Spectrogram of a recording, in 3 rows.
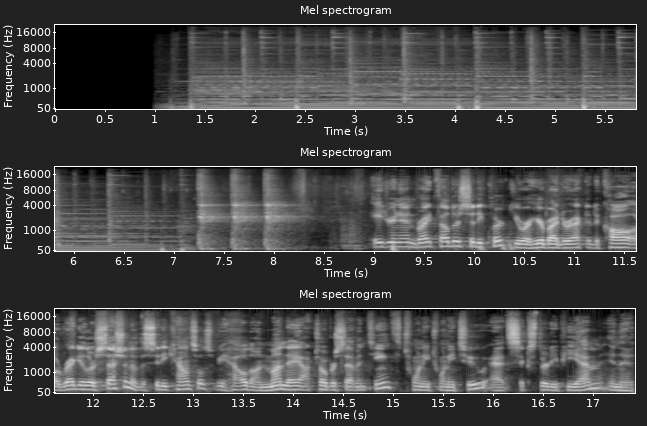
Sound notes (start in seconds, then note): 1.2 bright music; 7.2 gavel banging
